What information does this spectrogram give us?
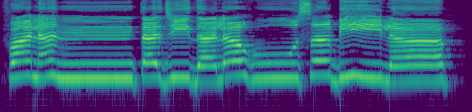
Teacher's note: या देखिए फलन, यहाँ नून साकिन है, नून साकिन के बाद जो है ता आ रहा है और ता जो है इक्फा का वर्ड है, तो हम यहाँ इक्फा करेंगे, तनवीन की आवाज को नाक में छुपाएंगे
